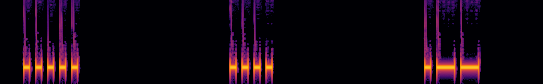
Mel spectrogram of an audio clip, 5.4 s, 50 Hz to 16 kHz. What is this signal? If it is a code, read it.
Morse code, heard as a keyed tone, about 20 wpm, spaced as for 5 wpm, 700 Hz. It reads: 5HW
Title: 224 Lesson 36e - BT - Three Characters 20wpm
